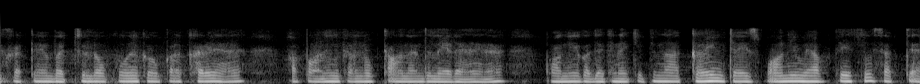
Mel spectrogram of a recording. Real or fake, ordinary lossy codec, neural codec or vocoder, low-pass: fake; none; codec, 16 kHz, 1.1 kbps, Voila-Tokenizer; 5.4 kHz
